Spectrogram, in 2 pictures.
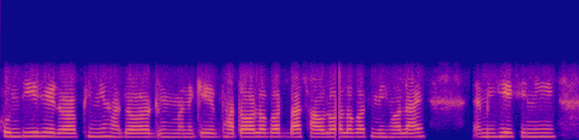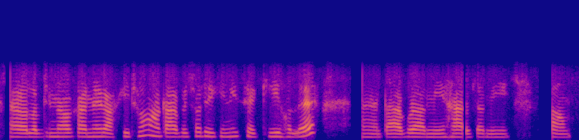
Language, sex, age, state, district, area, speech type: Assamese, female, 18-30, Assam, Sivasagar, rural, conversation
